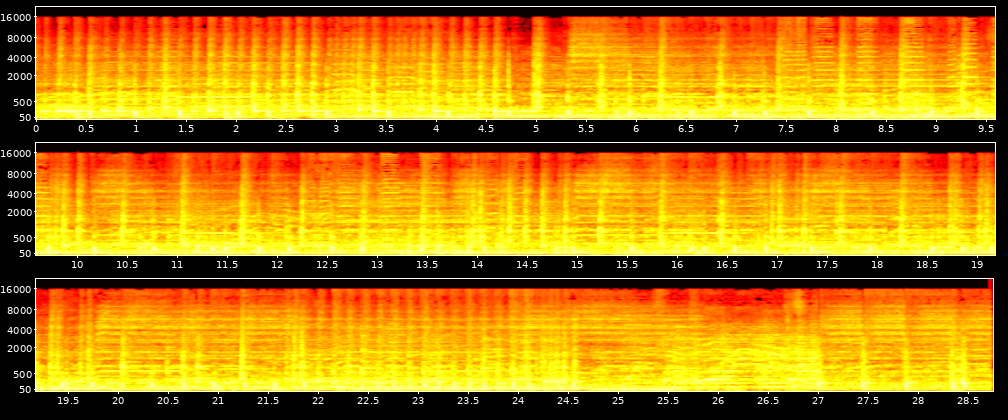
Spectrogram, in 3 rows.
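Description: Loud, upbeat show music with a driving drum-kit beat and deep bass; the bass drops out about 25 seconds in.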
